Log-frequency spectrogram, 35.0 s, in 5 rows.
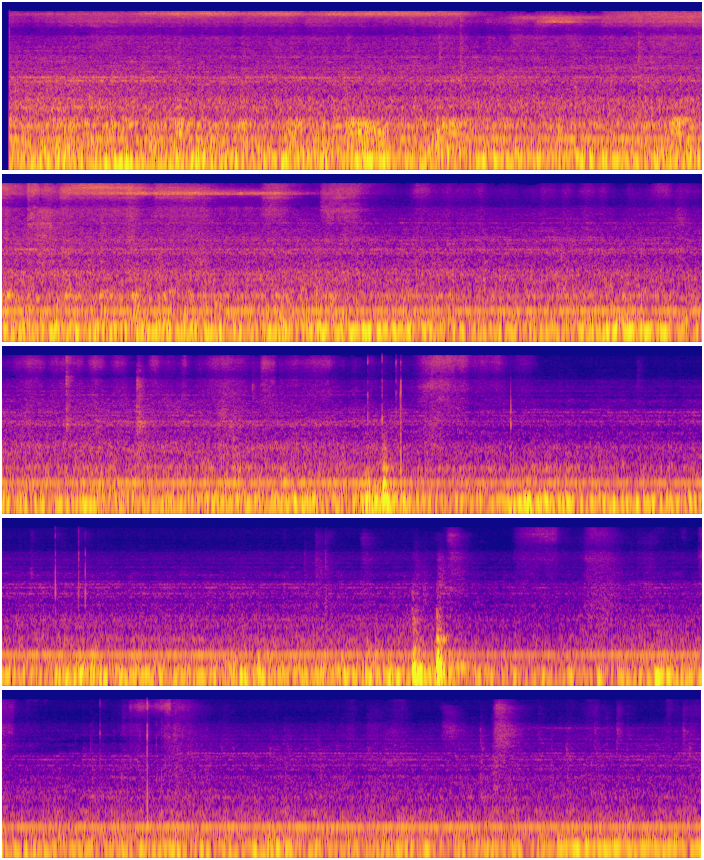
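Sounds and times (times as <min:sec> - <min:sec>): train wheels rumbling on rails: 0:00.1 - 0:34.9.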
